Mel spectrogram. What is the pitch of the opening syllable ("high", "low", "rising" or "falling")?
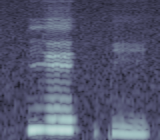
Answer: high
